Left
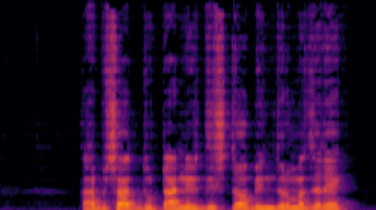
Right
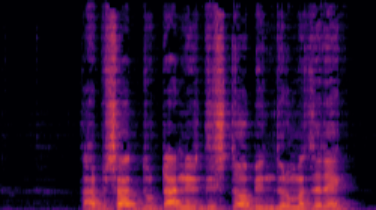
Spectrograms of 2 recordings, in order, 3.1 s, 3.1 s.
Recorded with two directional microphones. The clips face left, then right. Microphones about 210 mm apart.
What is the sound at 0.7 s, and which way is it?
Speech, 55° left (ahead or behind).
